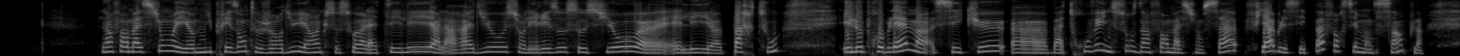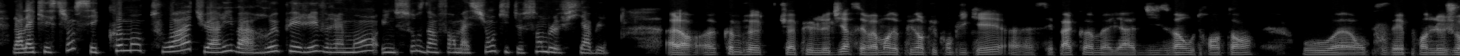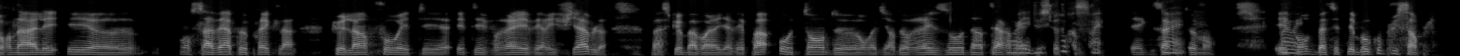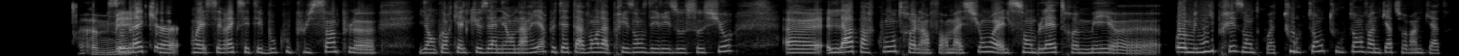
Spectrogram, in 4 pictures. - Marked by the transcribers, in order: stressed: "omniprésente"
- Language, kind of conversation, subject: French, podcast, Comment repères-tu si une source d’information est fiable ?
